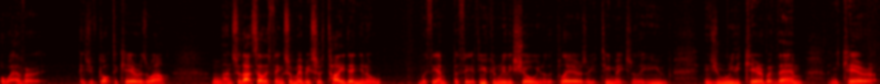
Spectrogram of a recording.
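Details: Stammering in an adult, a former rugby captain.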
